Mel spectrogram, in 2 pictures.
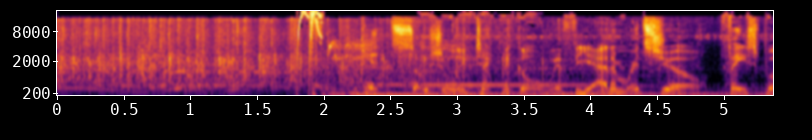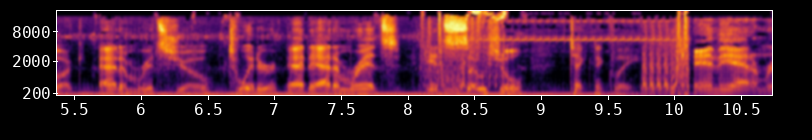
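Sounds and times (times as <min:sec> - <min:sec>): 
sustained audience applause: 0:00.0 - 0:01.8
speech: 0:02.3 - 0:10.7.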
